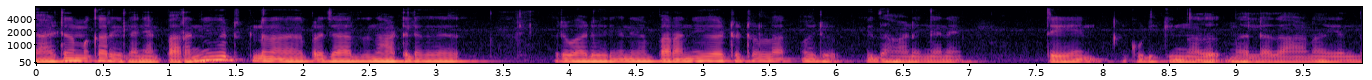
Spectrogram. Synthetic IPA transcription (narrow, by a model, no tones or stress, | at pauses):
iðaːjiʈ̬ːɨnɐmukːɐrijulːɐɲaːnpɐrɐɲːukeːʈːiʈːuɳɖɨprɐt͡ɕaːɾɐt̪ːnaːʈːilo̞kːe | o̞ɾubaːɽɨʋɐɾeŋːɐneɲaːnpɐrɐɲːuke̞ːʈːiʈːuɭːɐo̞ɾuiðaːɳeŋːɐne̞ | t̪e̞ːnkuɽikʲːunːɐðɨnɐlːɐðaːɳɨe̞nːɨ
